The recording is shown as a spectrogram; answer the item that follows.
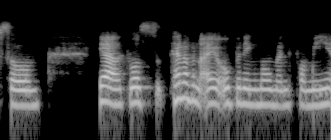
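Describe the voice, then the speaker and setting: A woman speaks fairly quickly in a German accent. Her intonation is monotone and flat. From Germany. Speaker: stress management trainer and coach. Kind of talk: interview.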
